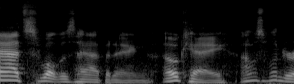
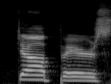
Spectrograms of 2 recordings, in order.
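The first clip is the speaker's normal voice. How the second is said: put-on Chicago accent with raised voice; 6 semitones higher, 8 dB louder than usual. Joking about Chicago sports teams, the speaker uses a Chicago accent. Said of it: "I was even doing the Chicago accent".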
